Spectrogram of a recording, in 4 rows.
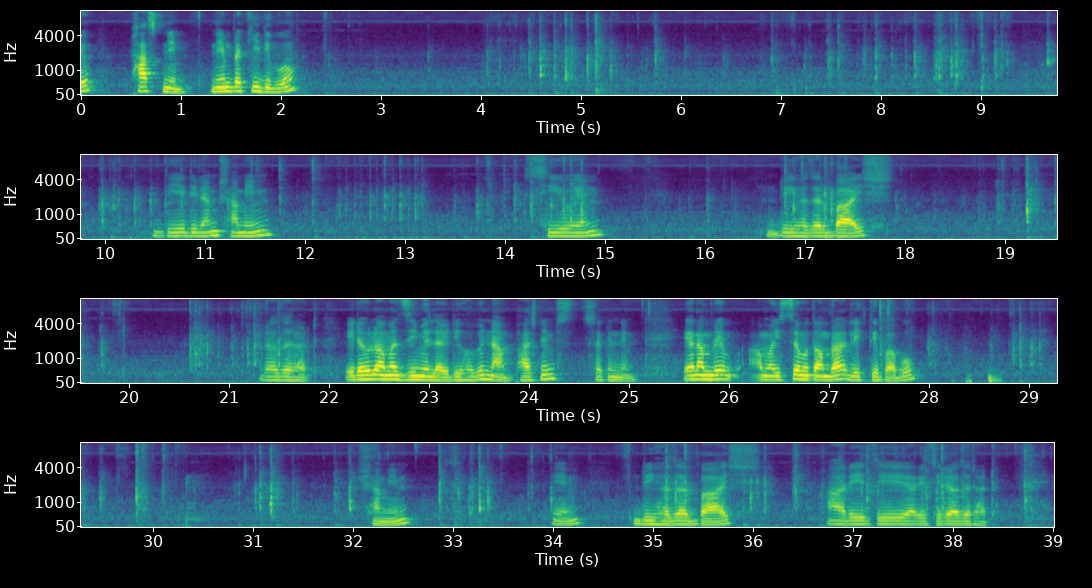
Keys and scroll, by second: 3.9-5.1 typing, 7.3-8.8 typing, 10.1-11.8 typing, 12.4 shift+Right, 12.5 shift+Right, 13.2 shift+Right, 14.4 typing, 16.6 Tab, 16.7-17.5 typing, 18.6-19.6 typing, 20.9-21.7 typing, 27.5 BackSpace, 28.7-33.8 typing, 35.1-38.0 typing.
